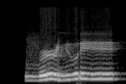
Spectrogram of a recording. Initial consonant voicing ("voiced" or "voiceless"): voiced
